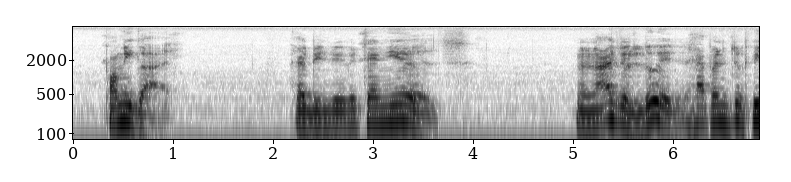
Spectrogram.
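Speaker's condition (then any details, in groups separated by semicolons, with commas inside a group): Parkinson's disease; idiopathic per hospital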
